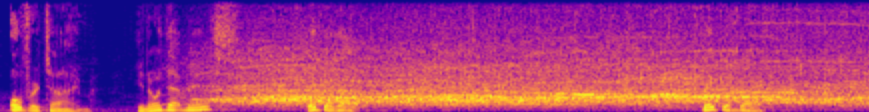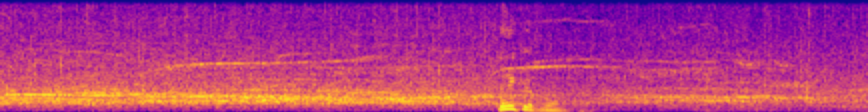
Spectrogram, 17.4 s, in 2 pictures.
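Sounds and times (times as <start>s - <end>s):
speech: 0.1s - 2.4s, 3.1s - 3.7s, 7.0s - 7.8s, 13.6s - 14.5s
crowd cheering and screaming: 1.8s - 17.3s.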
